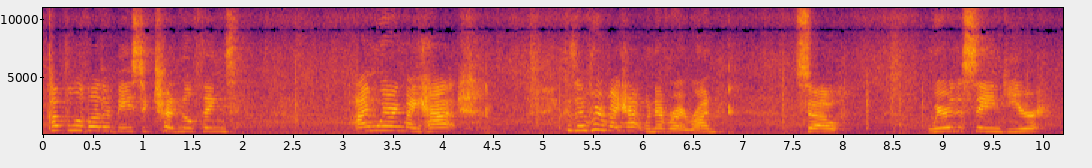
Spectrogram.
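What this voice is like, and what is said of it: Slightly out of breath. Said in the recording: “You can see I'm a little out of breath. That's because I was at a 15 incline and I'm sweating.”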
